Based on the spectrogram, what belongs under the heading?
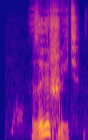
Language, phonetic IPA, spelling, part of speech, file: Russian, [zəvʲɪrˈʂɨtʲ], завершить, verb, Ru-завершить.ogg
- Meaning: 1. to finish, to complete, to accomplish 2. to conclude, to crown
